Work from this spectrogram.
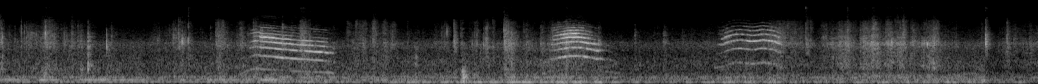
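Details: A domestic cat responds to plastic bag sounds as if expecting food, giving three separate meows roughly two to three seconds apart, each slightly falling, with background rustling and a low steady hum.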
